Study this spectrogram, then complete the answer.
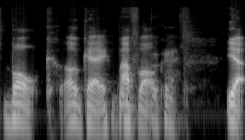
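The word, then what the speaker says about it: Boelcke: His name was Oswald Bokel, I think. I think that's how you pronounce it. I was trying to figure out how to pronounce that. And that's bulk. It's bulk.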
